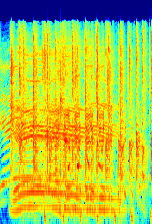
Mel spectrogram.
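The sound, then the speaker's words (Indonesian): Audience applause: a dense, steady burst of many hands clapping for about three seconds, loud, with a sustained voice-like tone held over the claps. “Jadi tepuk tangan lagi buat.”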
